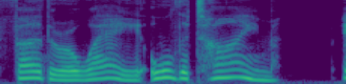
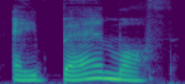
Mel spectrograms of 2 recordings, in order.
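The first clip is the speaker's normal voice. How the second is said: ordinary delivery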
